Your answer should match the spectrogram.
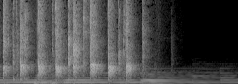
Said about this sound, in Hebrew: המתבודד הזה מוכן, תו לו מחיאות כפיים!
